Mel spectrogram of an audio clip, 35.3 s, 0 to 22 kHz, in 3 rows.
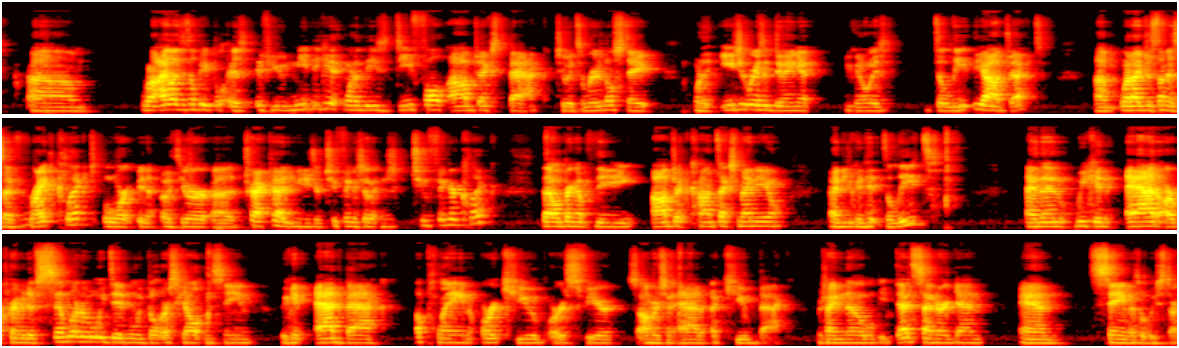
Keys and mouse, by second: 0.9 click, 2.2-3.1 middle drag, 3.3-3.7 middle drag, 4.7-6.2 middle drag, 25.5-30.4 drag, 30.9-32.3 middle drag, 32.9-34.7 middle drag.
